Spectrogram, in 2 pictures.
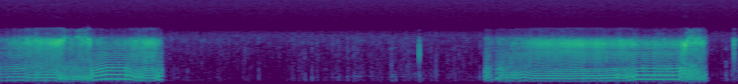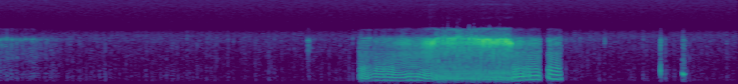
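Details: Three loud, rough, buzzing snores, each a couple of seconds long, with quiet pauses between; plain snoring during sleep.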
